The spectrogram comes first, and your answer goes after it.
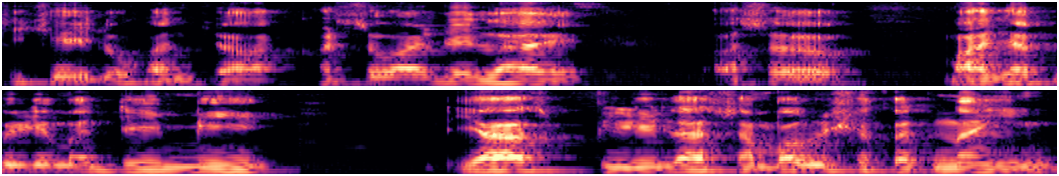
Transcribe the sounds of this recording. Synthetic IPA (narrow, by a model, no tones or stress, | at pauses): t̪it̪ʰelokãɲt͡sakʰəɾt͡səʋaɽlelaːɦe | ə̰səː | mad͡ʑʱjapiɭiməd̪ʱːjemiː | japiɭilasəmbʱaʋuːɕəkət̪naɦi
